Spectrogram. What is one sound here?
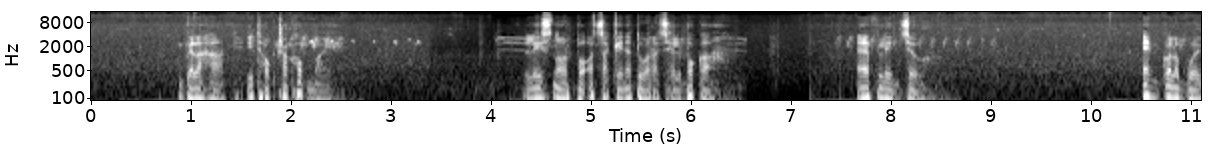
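Another man speaks quietly and earnestly.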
